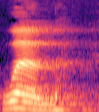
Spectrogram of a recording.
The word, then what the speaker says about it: worm: Ok, từ này mình đọc là worm. Nó khác với cái từ chết rồi, lại giải thích rồi. Ok, không sao, nói luôn. Cái từ ấm ấy, ấm mình đọc là gì nhỉ? Warm. Ok, warm. It's warm. That's the difference.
